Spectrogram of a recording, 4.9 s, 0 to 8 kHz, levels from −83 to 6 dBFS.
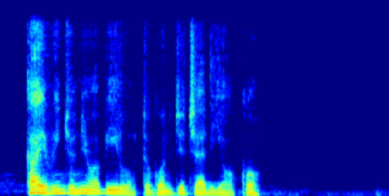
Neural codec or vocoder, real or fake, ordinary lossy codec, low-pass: codec, 16 kHz, 1.1 kbps, Voila-Tokenizer; fake; none; 7.2 kHz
